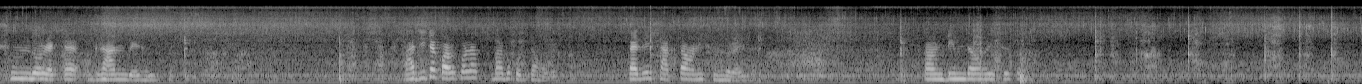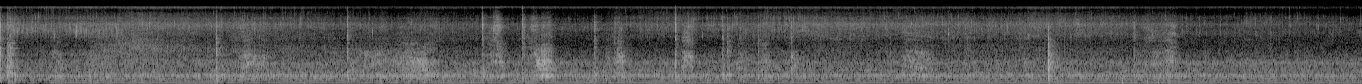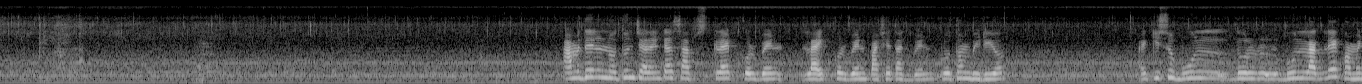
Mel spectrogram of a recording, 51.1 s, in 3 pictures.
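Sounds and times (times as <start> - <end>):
food sizzling in a wok: 0.0 - 51.0
spatula scraping a pan: 2.1 - 5.1, 9.3 - 11.4, 12.1 - 27.3, 28.1 - 29.2, 31.1 - 31.9, 34.5 - 35.2.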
